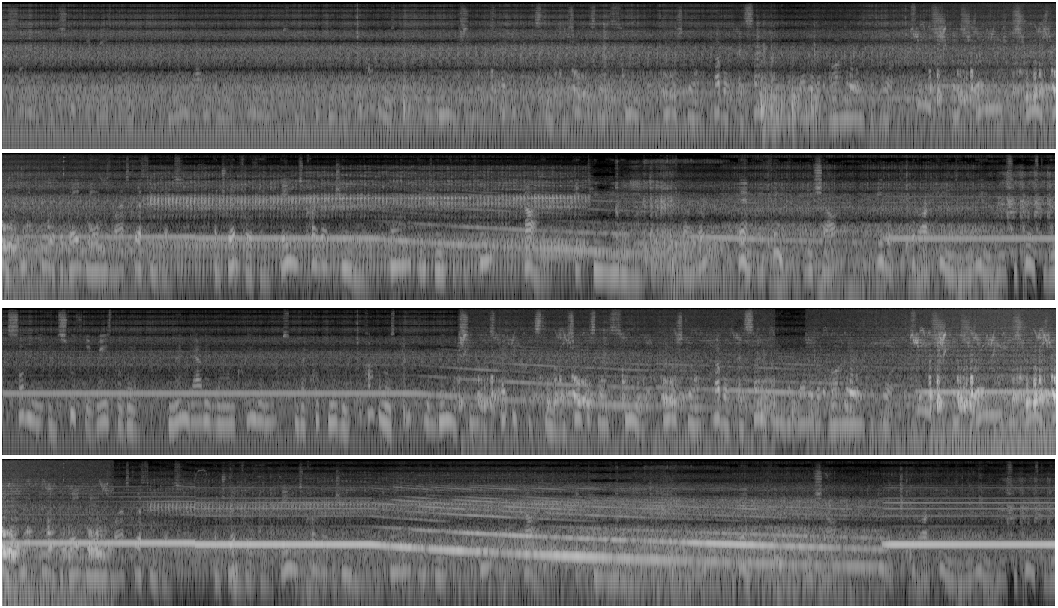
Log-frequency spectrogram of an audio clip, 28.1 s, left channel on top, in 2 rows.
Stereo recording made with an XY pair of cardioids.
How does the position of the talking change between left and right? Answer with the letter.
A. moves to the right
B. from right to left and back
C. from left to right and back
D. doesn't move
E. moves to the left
E.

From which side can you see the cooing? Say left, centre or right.
right.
